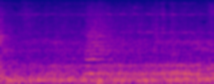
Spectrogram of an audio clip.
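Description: Steady low rumble of wind and road noise on the microphone while riding on the back of an electric scooter through a street. A brief, faint higher tone comes about a second in.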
